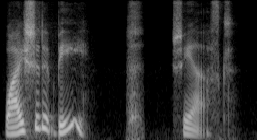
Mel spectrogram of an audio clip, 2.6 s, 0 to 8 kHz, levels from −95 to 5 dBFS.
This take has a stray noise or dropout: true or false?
true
